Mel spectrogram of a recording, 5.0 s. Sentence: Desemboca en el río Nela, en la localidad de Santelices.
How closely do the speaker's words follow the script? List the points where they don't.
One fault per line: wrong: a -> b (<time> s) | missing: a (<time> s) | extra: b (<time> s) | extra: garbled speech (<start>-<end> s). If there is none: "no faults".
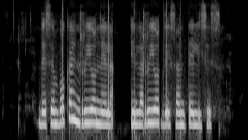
missing: el (1.6 s)
wrong: localidad -> río (2.9 s)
